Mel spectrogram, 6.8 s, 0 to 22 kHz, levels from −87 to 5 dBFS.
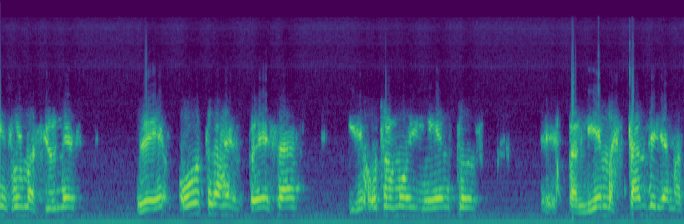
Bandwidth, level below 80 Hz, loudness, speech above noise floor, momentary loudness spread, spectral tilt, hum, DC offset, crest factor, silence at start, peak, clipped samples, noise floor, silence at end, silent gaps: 13.5 kHz; -42 dBFS; -14 LUFS; 24 dB; 9 LU; -6 dB/octave; 50 Hz at -40 dBFS; under 0.1%; 16 dB; 0 s; 0 dBFS; under 0.1%; -39 dBFS; 0 s; none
